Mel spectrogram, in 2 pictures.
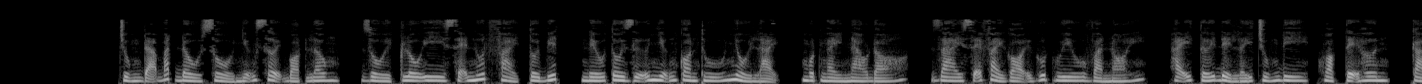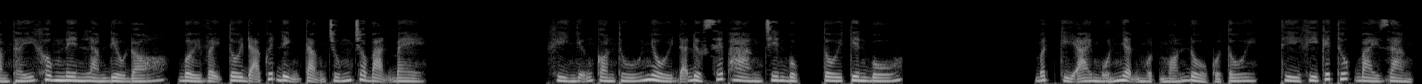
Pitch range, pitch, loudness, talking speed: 155-185 Hz, 170 Hz, -27 LUFS, 195 wpm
